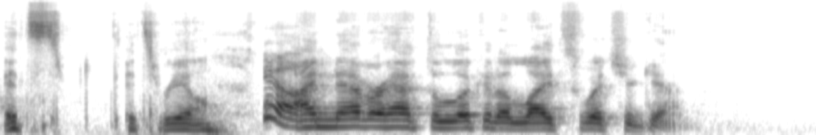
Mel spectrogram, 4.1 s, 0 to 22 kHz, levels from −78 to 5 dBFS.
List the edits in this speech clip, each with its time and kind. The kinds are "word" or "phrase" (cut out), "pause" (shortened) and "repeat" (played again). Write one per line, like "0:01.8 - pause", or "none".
0:01.3 - word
